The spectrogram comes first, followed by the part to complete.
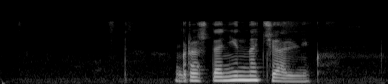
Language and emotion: Russian, neutral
